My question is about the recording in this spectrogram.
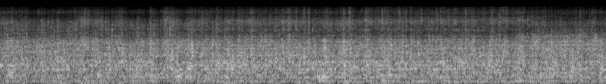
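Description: Filter backwash water gushing steadily out of a large pipe outlet into a basin: the filter is being backwashed.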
